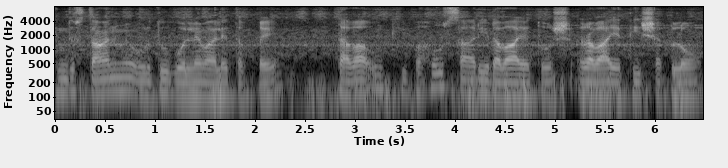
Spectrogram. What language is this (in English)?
Urdu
